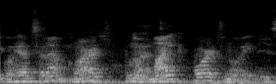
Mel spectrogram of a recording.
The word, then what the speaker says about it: Mike Portnoy: Segunda pergunta que ele manda também, o Mike Portnoy, pronunciei correto, será? Não, Mike Portnoy, isso tá correto do Dream Theater,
